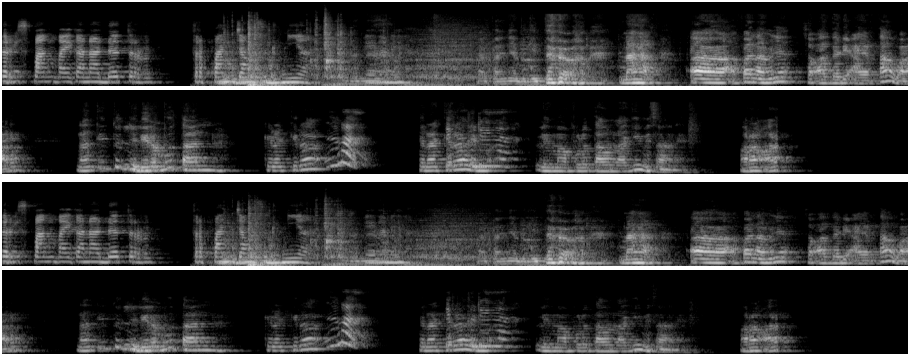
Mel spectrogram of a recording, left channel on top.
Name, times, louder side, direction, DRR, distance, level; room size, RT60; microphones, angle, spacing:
voice 1, 0.0-1.5 1.9-3.1 3.6-4.1 10.3-10.6 12.3-12.7 13.5-14.1, left 1 dB, 10° left, 1.1 m, -24 dB
voice 2, 2.1-2.8 3.4-4.0 4.7-9.3 9.8-11.3 11.7-12.3 13.2-14.0 14.4-15.9 16.4-16.8, left 3 dB, 55° left, 2.0 m, -23 dB
Sliding door, 2.1-6.7, left 1 dB, 30° left, 3.3 m, -31 dB
21.5 x 18.0 x 3.1 m
head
